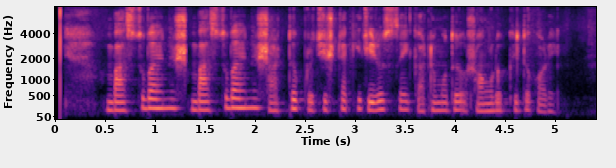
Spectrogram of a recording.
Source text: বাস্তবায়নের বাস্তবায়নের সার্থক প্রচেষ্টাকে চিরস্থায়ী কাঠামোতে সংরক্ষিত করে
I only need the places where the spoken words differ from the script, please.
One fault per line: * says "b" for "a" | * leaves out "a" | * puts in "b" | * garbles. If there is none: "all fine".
all fine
